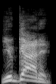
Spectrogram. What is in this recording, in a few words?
"you got it", male; npc; Garry's Mod; hl2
